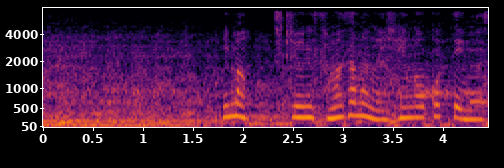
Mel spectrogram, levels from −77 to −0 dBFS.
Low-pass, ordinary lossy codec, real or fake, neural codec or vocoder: 7.2 kHz; none; fake; codec, 16 kHz, 4 kbps, FunCodec, trained on Chinese and English, 50 frames a second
